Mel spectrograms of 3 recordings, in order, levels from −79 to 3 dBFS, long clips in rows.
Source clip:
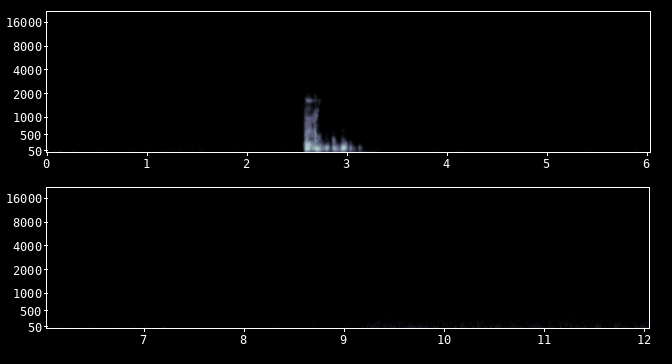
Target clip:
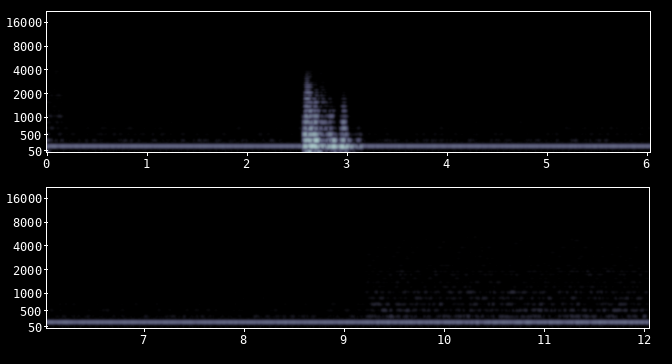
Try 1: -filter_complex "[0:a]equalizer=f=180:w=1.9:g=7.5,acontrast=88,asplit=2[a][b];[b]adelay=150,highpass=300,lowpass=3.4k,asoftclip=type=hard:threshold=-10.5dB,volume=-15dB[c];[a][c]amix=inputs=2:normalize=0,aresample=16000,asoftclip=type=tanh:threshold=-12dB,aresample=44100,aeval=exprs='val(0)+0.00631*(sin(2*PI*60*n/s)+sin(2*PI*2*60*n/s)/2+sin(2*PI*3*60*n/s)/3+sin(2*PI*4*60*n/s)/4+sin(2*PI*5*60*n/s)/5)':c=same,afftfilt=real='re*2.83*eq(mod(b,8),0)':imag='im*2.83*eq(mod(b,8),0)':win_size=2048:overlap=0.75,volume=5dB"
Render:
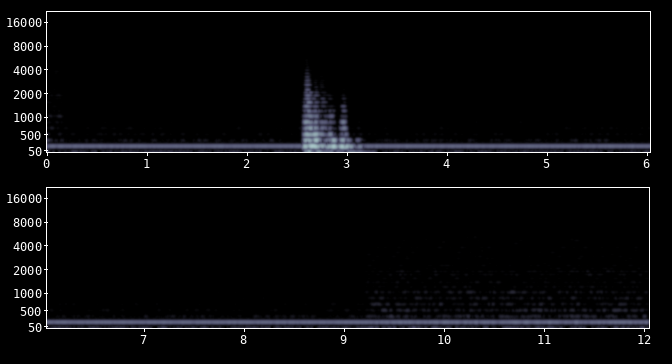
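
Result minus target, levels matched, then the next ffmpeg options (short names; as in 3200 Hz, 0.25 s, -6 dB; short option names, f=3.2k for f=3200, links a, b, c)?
125 Hz band +4.5 dB
-filter_complex "[0:a]highpass=f=78:w=0.5412,highpass=f=78:w=1.3066,equalizer=f=180:w=1.9:g=7.5,acontrast=88,asplit=2[a][b];[b]adelay=150,highpass=300,lowpass=3.4k,asoftclip=type=hard:threshold=-10.5dB,volume=-15dB[c];[a][c]amix=inputs=2:normalize=0,aresample=16000,asoftclip=type=tanh:threshold=-12dB,aresample=44100,aeval=exprs='val(0)+0.00631*(sin(2*PI*60*n/s)+sin(2*PI*2*60*n/s)/2+sin(2*PI*3*60*n/s)/3+sin(2*PI*4*60*n/s)/4+sin(2*PI*5*60*n/s)/5)':c=same,afftfilt=real='re*2.83*eq(mod(b,8),0)':imag='im*2.83*eq(mod(b,8),0)':win_size=2048:overlap=0.75,volume=5dB"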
